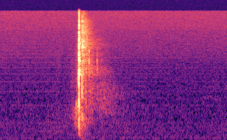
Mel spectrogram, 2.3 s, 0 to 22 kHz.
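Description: PING G430 MAX 10K driver striking a golf ball off the tee: one sharp, loud crack of impact a little under a second in, fading quickly.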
